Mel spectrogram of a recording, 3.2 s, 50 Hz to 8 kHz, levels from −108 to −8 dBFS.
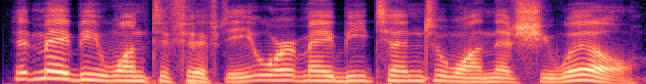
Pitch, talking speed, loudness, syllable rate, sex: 165 Hz, 295 wpm, -17 LUFS, 6.1 syllables/s, male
